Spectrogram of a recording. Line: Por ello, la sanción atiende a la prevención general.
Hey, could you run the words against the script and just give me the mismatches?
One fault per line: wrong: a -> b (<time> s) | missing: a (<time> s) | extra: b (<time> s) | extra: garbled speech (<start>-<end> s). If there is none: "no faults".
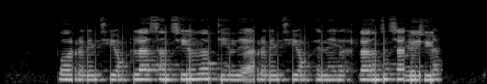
wrong: ello -> prevención (0.7 s)
missing: la (2.5 s)
extra: garbled speech (3.6-4.4 s)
